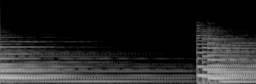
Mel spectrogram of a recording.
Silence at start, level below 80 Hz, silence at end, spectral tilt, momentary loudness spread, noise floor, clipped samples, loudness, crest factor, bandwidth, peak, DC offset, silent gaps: 0 s; -50 dBFS; 0 s; -7.5 dB/octave; 23 LU; -45 dBFS; under 0.1%; -24 LUFS; 16 dB; 7.6 kHz; -8 dBFS; under 0.1%; none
